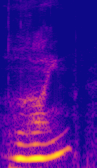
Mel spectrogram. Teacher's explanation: it's a throat R not a rolled R but a throat r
